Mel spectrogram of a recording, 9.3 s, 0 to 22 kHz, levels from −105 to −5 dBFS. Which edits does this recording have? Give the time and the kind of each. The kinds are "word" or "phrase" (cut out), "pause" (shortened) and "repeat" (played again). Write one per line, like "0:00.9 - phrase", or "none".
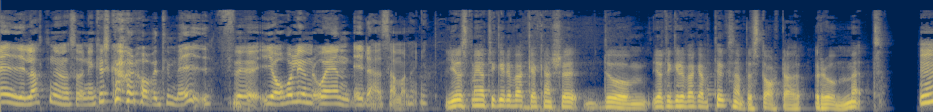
0:03.1 - word
0:03.5 - word
0:04.7 - phrase
0:07.1 - word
